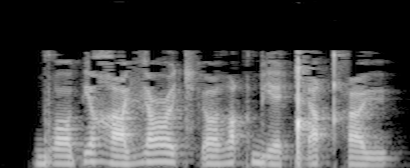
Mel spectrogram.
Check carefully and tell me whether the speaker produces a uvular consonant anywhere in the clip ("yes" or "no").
yes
